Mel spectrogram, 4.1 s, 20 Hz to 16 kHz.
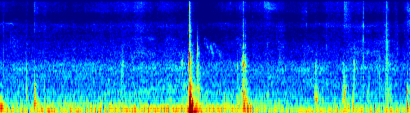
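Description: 2020 Nissan Sentra's driver's door latch clicking as the door is opened: one sharp click about two seconds in, then a softer click about half a second later.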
